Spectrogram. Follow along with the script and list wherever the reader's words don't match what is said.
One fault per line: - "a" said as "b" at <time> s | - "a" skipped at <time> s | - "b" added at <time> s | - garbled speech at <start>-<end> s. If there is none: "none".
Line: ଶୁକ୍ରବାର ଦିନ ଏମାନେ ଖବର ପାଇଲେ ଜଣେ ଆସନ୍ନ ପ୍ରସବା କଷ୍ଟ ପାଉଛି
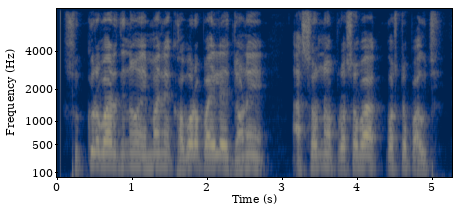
none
